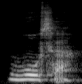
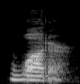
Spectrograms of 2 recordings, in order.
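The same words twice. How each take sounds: First: The middle T is a clean, crisp T. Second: The middle T sounds soft, like a D. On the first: "listen to me say these words here... a really clean, crisp T sound" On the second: "an American, however, would read these words in quite a different way... more like a D sound"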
